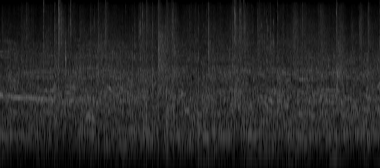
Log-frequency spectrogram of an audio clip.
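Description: A large crowd shouts and clamours outdoors.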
